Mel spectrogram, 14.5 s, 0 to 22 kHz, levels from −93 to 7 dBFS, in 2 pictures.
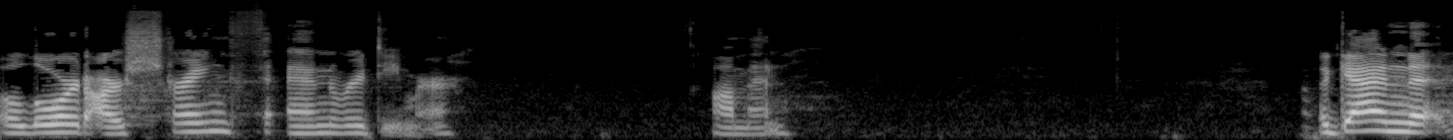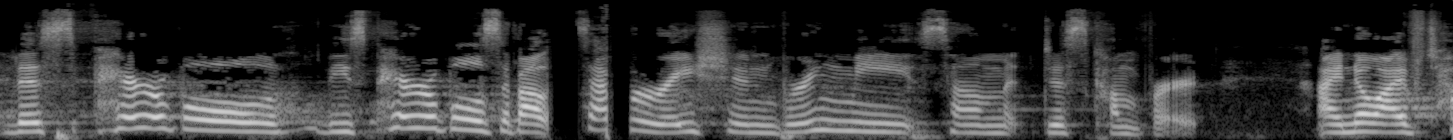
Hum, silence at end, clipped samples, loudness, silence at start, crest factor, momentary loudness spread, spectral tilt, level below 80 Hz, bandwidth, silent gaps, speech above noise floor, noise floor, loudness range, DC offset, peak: none; 0 s; under 0.1%; -21 LUFS; 0 s; 20 dB; 16 LU; -3 dB/octave; -62 dBFS; 16.5 kHz; none; 54 dB; -75 dBFS; 22 LU; under 0.1%; -4 dBFS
